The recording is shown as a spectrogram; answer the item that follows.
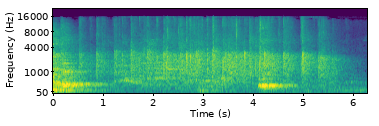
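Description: Hand clapping in a church: rapid, irregular claps, with a short low voice note about four seconds in, dying away near the end.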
